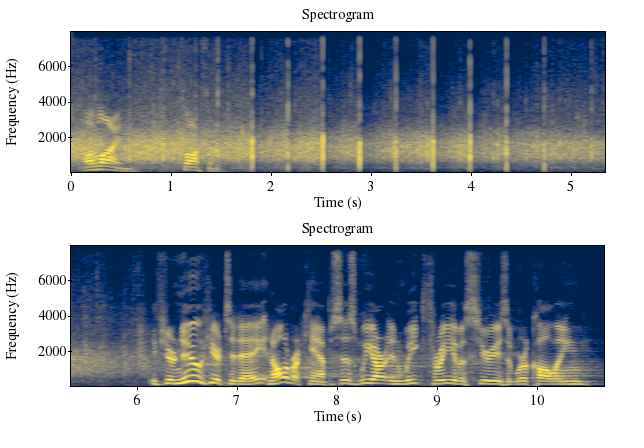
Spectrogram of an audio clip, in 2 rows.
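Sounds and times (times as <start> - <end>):
audience applause welcoming all of the campuses: 0.0 - 6.1
speech: 0.1 - 1.6, 6.1 - 10.6.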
